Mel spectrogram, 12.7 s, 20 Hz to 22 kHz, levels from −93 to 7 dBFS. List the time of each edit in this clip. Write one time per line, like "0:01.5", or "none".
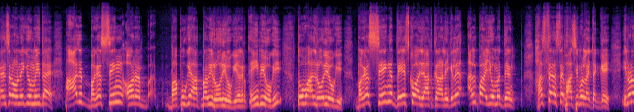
0:01.1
